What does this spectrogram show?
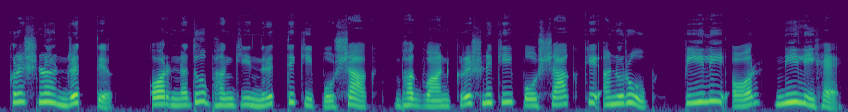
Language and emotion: Hindi, neutral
